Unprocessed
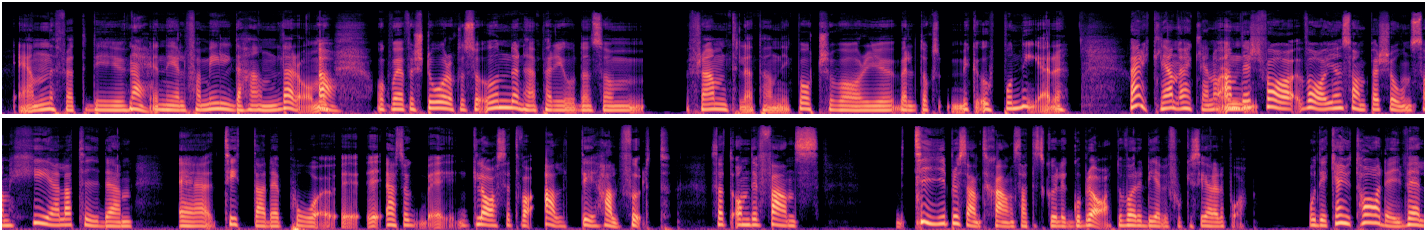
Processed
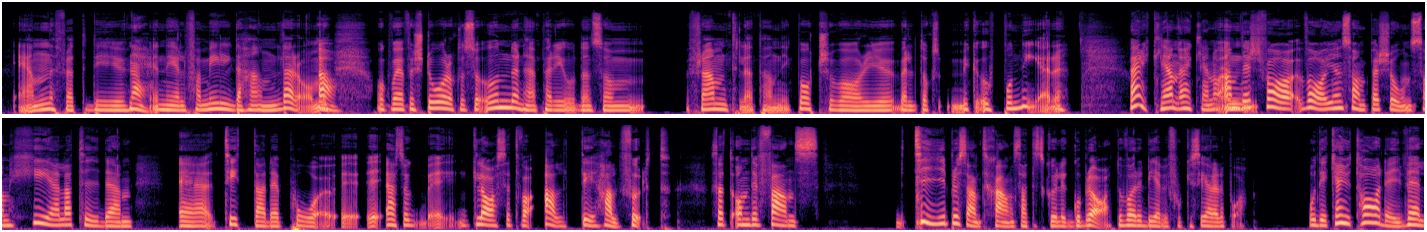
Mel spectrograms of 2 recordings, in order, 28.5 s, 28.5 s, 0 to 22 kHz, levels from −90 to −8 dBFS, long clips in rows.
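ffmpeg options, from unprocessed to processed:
ffmpeg -i in.wav -filter_complex "[0:a]asettb=1/sr,asplit=3[link_01][link_02][link_03];[link_01]atrim=end=20.384[link_04];[link_02]atrim=start=20.38:end=21.54,asetpts=PTS-STARTPTS,afade=type=in:duration=0.004:curve=qsin,afade=type=out:start_time=1.156:duration=0.004:curve=qsin,equalizer=frequency=1600:width_type=o:width=0.25:gain=7.5[link_05];[link_03]atrim=start=21.536[link_06];[link_04][link_05]acrossfade=duration=0.004:curve1=hsin:curve2=qsin[link_07];[link_07][link_06]acrossfade=duration=0.004:curve1=qsin:curve2=hsin" out.wav

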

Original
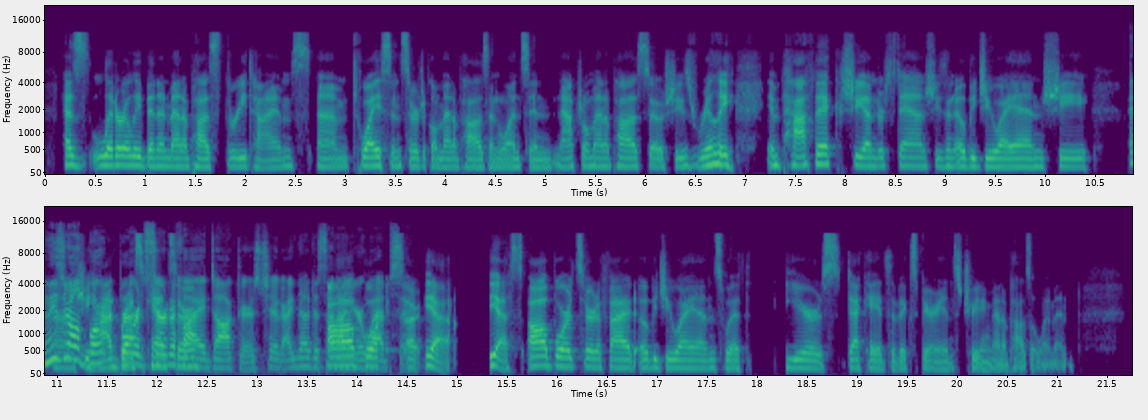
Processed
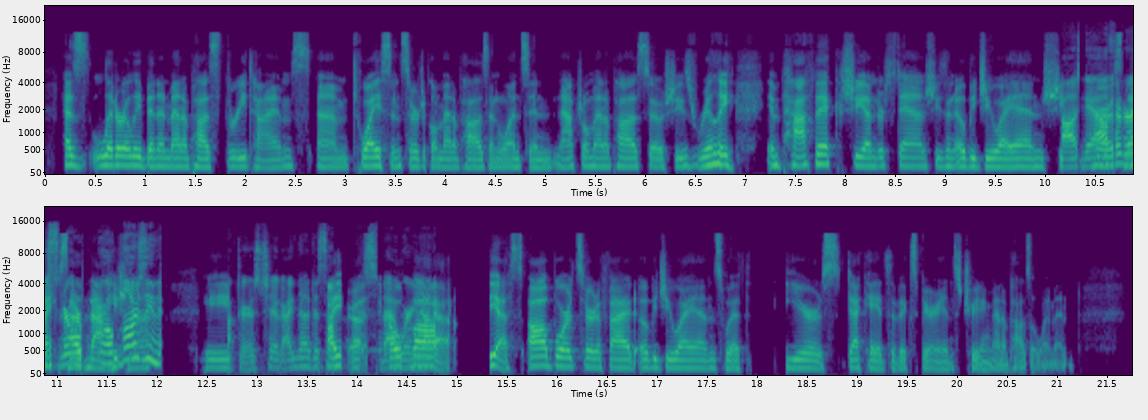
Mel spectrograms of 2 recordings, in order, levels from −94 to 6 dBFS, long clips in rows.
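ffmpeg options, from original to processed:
ffmpeg -i in.wav -filter_complex "[0:a]asplit=5[link_01][link_02][link_03][link_04][link_05];[link_01]atrim=end=10.162[link_06];[link_02]atrim=start=10.158:end=12.702,asetpts=PTS-STARTPTS,areverse[link_07];[link_03]atrim=start=12.698:end=13.742[link_08];[link_04]atrim=start=13.738:end=14.762,asetpts=PTS-STARTPTS,areverse[link_09];[link_05]atrim=start=14.758[link_10];[link_06][link_07]acrossfade=duration=0.004:curve1=hsin:curve2=hsin[link_11];[link_11][link_08]acrossfade=duration=0.004:curve1=hsin:curve2=hsin[link_12];[link_12][link_09]acrossfade=duration=0.004:curve1=hsin:curve2=hsin[link_13];[link_13][link_10]acrossfade=duration=0.004:curve1=hsin:curve2=hsin" out.wav

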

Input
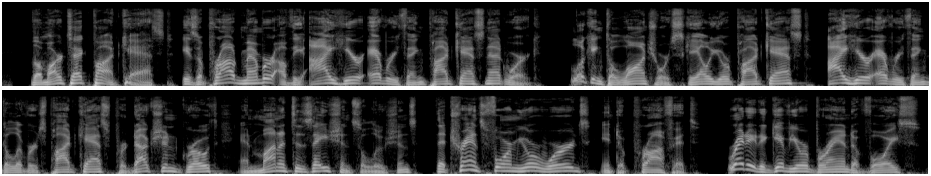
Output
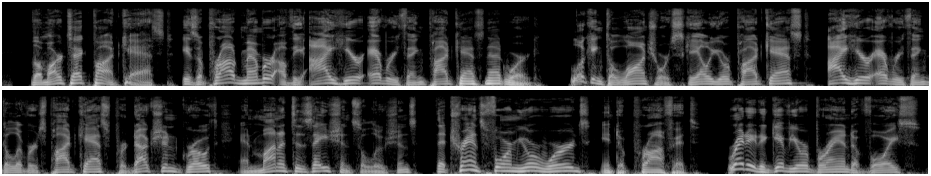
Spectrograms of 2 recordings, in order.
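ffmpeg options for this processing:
ffmpeg -i in.wav -filter_complex "[0:a]asettb=1/sr,asplit=3[link_01][link_02][link_03];[link_01]atrim=end=4.544[link_04];[link_02]atrim=start=4.54:end=5.73,asetpts=PTS-STARTPTS,afade=type=in:duration=0.004:curve=qsin,afade=type=out:start_time=1.186:duration=0.004:curve=qsin,tiltshelf=frequency=840:gain=9.5[link_05];[link_03]atrim=start=5.726[link_06];[link_04][link_05]acrossfade=duration=0.004:curve1=hsin:curve2=qsin[link_07];[link_07][link_06]acrossfade=duration=0.004:curve1=qsin:curve2=hsin,asettb=1/sr,asplit=3[link_08][link_09][link_10];[link_08]atrim=end=13.824[link_11];[link_09]atrim=start=13.82:end=16.94,asetpts=PTS-STARTPTS,afade=type=in:duration=0.004:curve=qsin,afade=type=out:start_time=3.116:duration=0.004:curve=qsin,lowshelf=frequency=150:gain=8.5[link_12];[link_10]atrim=start=16.936[link_13];[link_11][link_12]acrossfade=duration=0.004:curve1=hsin:curve2=qsin[link_14];[link_14][link_13]acrossfade=duration=0.004:curve1=qsin:curve2=hsin" out.wav

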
